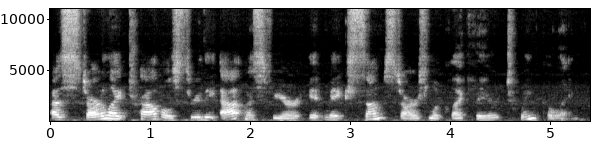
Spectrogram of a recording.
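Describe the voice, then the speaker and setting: A woman reading a children's picture book aloud, pausing to ask young listeners gentle teacherly questions and dropping into soft whispers. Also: fairly high pitch, lively intonation, creaky, breathy edge, poor audio. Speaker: read-aloud storyteller.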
